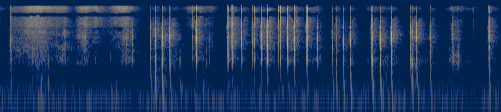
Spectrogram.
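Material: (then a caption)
Cardboard. Fingertips and nails tap and scratch the solid, leopard-print cardboard cover of a closed small notebook. About a second and a half of soft, hissy scratching leads into a quick run of sharp, crisp, dry taps that stop dead with no ring.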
